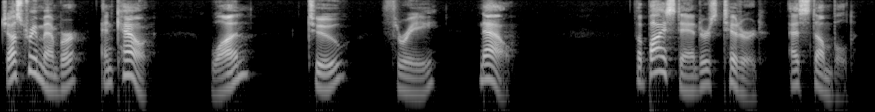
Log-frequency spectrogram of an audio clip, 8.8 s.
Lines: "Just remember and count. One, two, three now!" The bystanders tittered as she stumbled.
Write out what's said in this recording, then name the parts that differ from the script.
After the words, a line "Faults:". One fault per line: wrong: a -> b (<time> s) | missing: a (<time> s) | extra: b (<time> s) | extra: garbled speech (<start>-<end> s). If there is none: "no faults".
"Just remember and count. One, two, three now!" The bystanders tittered as stumbled.
Faults:
missing: she (8.0 s)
